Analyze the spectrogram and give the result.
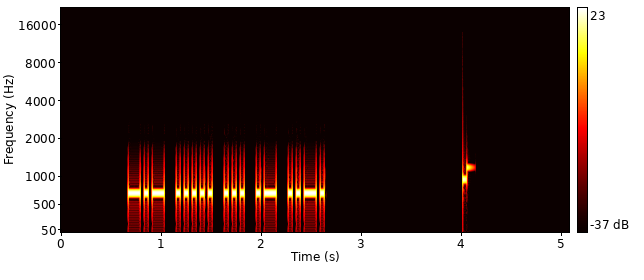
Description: Morse code, heard as a keyed tone, about 30 wpm, 700 Hz. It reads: K5SAF
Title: USA Call Signs Repeated 2x 30wpm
